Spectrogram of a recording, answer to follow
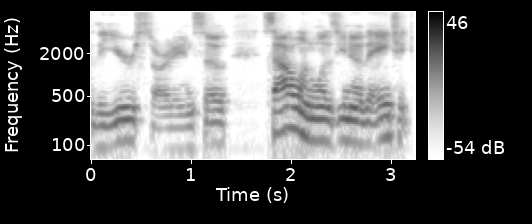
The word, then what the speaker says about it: Samhain: word right here and it's definitely not pronounced the way it's spelled it's actually uh pronounced salon or salween some people pronounce it different ways some people pronounce it so on but the most common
